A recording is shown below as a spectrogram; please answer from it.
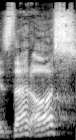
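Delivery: put-on very loud, high-pitched blurted outburst. Retelling a crying guy's outburst in a bar: imitating a loud outburst. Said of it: "really loud".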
